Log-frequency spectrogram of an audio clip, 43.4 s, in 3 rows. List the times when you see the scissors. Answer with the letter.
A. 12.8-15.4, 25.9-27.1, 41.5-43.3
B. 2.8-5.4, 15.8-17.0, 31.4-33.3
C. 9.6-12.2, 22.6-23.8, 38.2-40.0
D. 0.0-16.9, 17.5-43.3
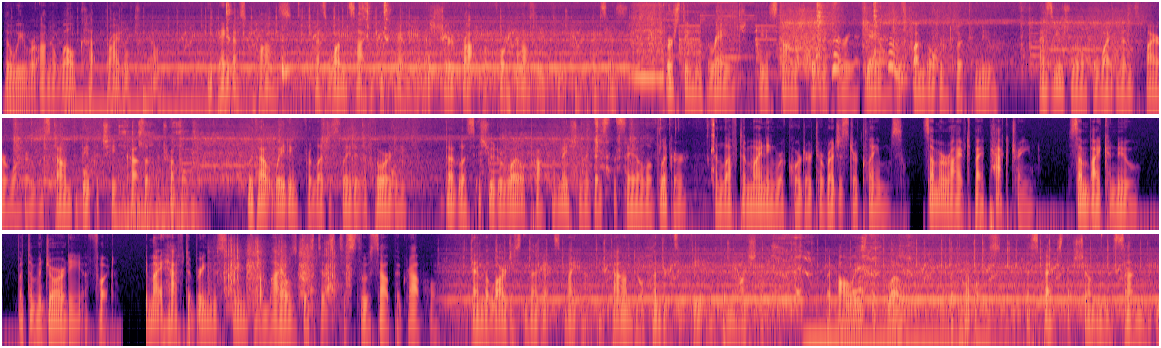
B.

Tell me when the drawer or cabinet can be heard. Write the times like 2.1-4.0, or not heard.
not heard.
